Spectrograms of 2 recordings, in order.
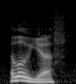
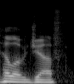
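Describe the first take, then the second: First: The name begins with a Y sound. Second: The name begins with a J sound. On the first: The speaker calls it right. "you can be proud of being called Yef" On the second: The speaker calls it wrong. "Versus hello, Jeff"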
